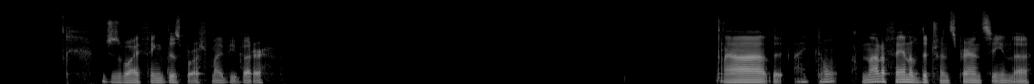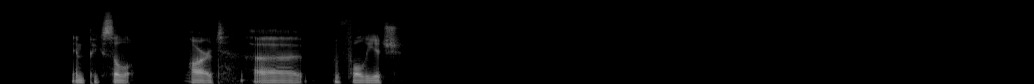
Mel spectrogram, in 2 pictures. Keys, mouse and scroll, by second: 2.4 Delete, 4.3 shift+click, 8.5 shift+click, 9.1 shift+click.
